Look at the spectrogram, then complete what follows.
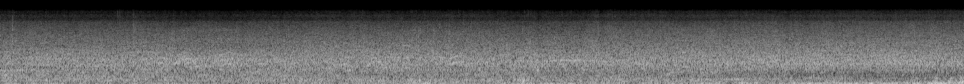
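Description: Steady rush of water and a rider sliding through the enclosed tube of a ProSlide PIPEline water slide, with a little more low rumble near the end.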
